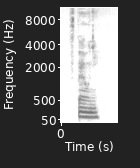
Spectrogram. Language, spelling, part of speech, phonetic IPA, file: Polish, w pełni, adverbial phrase, [ˈf‿pɛwʲɲi], LL-Q809 (pol)-w pełni.wav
